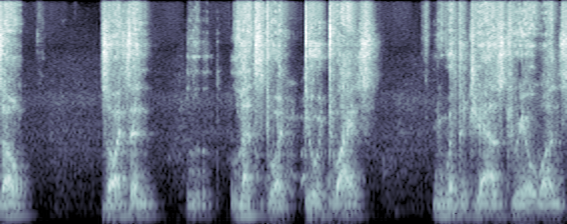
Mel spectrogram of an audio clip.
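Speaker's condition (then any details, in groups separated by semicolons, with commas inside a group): Laryngectomy; several years since surgery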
